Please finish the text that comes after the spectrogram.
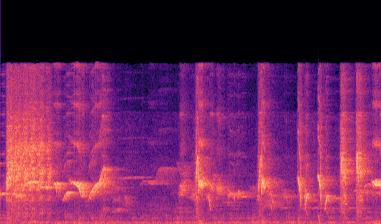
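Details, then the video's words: Oriental magpie-robin in competitive song: a rough, buzzy opening and a thin falling whistle, a quieter pause, then quick bright chirps and clipped whistles picking up toward the end. "Chòe Than,Bộ Đẹp,Hót Đấu Căng Lửa"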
